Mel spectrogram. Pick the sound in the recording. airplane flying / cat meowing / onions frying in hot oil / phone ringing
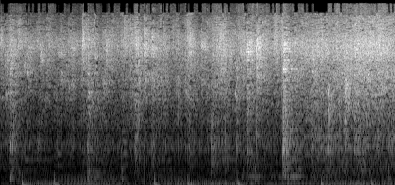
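onions frying in hot oil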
